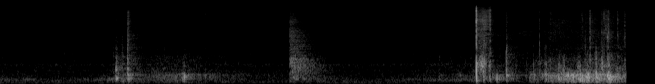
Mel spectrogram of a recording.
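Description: Handling noise on a handheld camera's microphone. There are a few light clicks and knocks and a soft rustle, then a sharp knock about five seconds in, followed by a second of rubbing and rustling. The sound cuts off abruptly near the end as the recording stops.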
